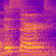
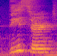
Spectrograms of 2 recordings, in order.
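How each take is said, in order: First: "dessert" said DEZ-ert, first syllable stressed; desert, the dry place. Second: "dessert" said di-ZERT, second syllable stressed; dessert, the sweet. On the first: Teacher showing students the dry-place word, DEZ-ert. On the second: Teacher showing students the after-meal word, di-ZERT. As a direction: say "dessert" as di-ZERT, leaning on the end. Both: Shown as a demonstration. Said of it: "Now you notice how it changes".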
